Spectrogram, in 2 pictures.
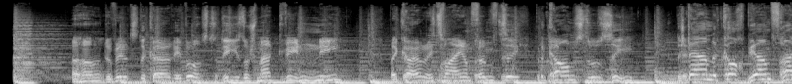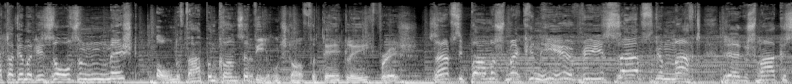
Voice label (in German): Funkspot; Curry 52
